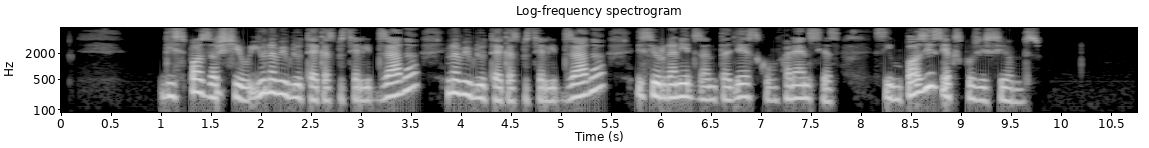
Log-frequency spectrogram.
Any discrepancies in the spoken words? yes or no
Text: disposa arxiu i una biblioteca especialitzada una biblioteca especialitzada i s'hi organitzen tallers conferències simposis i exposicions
no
